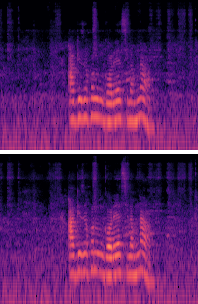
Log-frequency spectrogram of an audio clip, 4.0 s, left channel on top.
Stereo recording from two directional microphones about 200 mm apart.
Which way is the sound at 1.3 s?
40° right (ahead or behind).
